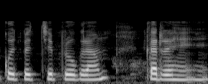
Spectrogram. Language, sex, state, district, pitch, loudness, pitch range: Hindi, female, Uttar Pradesh, Lucknow, 235 Hz, -17 LUFS, 225-250 Hz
